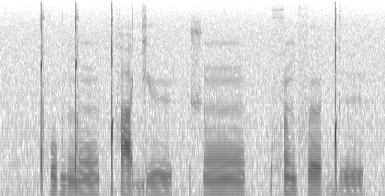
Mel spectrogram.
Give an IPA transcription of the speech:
ǃʰu˥ɡŋ͡ǃũː˧˩˧ǃʰa˧˩ ɡʲʉ˧˥˧ | ʃũː˧˥˧ | ħũ˥ɡfɵː˥˧ ɡ͡ǃɨ˧˩

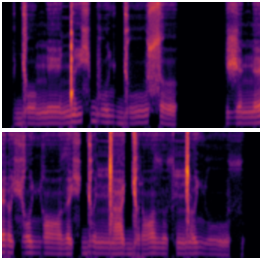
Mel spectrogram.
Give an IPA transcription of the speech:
ɟoːŋeːŋ͡ǃiçbuːʎ ɟuː sɤ | ʒɛŋɛɾɤç oʎɔːðɛç ɟue̯ŋ͡ǀa ɟɤɾɔ ðuθŋ͡ǀɤʎuːθ

